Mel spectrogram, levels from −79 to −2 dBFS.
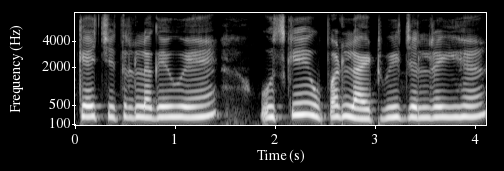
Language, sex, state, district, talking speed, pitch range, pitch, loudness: Hindi, female, Himachal Pradesh, Shimla, 175 wpm, 230-240 Hz, 235 Hz, -12 LUFS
